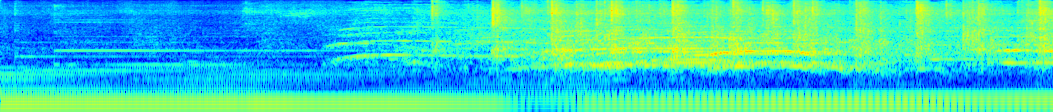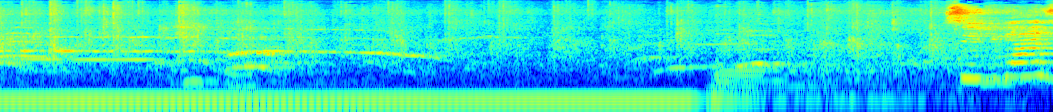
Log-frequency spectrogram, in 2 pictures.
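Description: Final acoustic guitar chord ringing out, low and sustained, while the audience cheers and claps from about two seconds in; the chord stops shortly before the end.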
